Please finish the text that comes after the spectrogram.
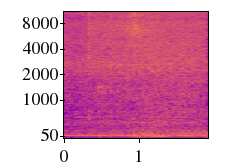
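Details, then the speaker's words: Hyundai new Creta petrol that would not start, running after the faulty relay was replaced: steady deep engine rumble right after cranking with no misfire or stumble, starting and running cleanly. "చూసారా vehicle వచ్చేసి start అయిపోయింది. మళ్ళీ of చేస్తాను."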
